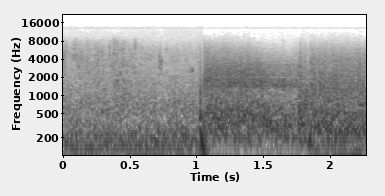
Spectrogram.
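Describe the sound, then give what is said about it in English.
A ship's gun booms once, sharp, over a steady rushing background, and a heavy crashing roar follows as the gunfire fells a schooner's mast, the crash rumbling on to the end. “They look back as a mast is felled by the Macedonia's gunfire.”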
